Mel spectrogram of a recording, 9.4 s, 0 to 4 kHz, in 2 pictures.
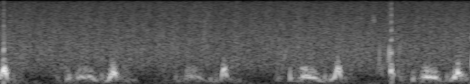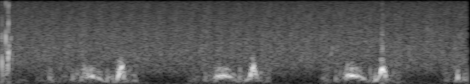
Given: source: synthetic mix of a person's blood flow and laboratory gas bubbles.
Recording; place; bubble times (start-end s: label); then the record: Doppler ultrasound of blood flow; precordium
3.72-4.07 s: bubbles
4.71-4.88 s: bubbles
From the record:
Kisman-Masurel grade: 122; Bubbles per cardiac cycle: 1 to 2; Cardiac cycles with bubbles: 10 to 50%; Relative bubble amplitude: moderate (0.250 to 0.450); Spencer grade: 2 (many but less than half of the cardiac periods contain bubble signals, singularly or in groups); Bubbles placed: only in the low amplitude regions of the cardiac cycle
